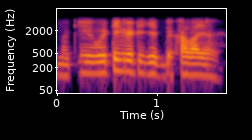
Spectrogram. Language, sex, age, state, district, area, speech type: Odia, male, 45-60, Odisha, Nuapada, urban, conversation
